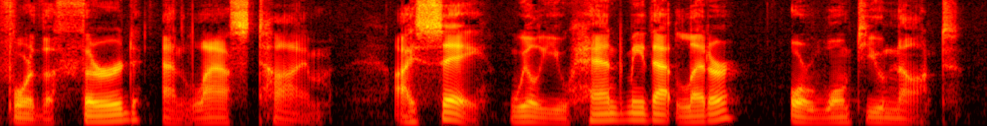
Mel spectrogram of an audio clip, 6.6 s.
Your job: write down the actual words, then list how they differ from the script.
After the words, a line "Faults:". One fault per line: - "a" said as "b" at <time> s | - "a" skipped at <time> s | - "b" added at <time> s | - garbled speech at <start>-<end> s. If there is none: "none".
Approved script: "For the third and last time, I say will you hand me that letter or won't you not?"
"For the third and last time, I say will you hand me that letter or won't you not?"
Faults:
none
